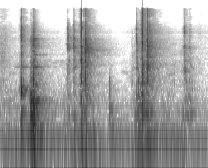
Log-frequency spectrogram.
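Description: A cover being fitted onto a bowl: four short, sharp clicks about half a second apart.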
